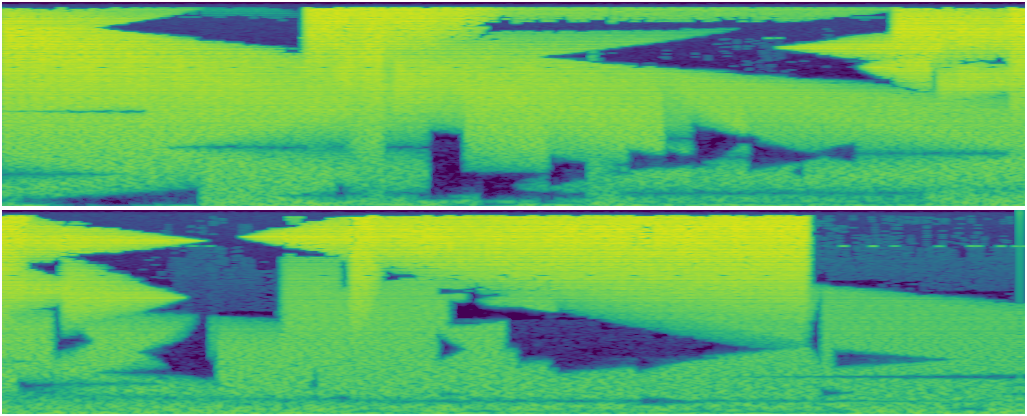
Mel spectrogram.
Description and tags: kugelblitz ambience
Yet another spectrogram-drawn sound. It could be associated with the sound that could be made while inside something as weird as a kugelblitz in space while in a movie or TV show.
